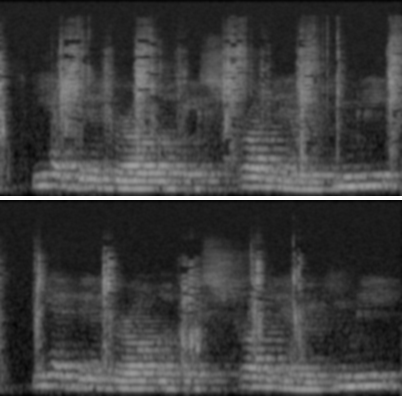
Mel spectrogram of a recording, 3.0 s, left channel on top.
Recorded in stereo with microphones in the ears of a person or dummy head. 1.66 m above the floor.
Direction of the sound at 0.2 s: 15° left (ahead or behind).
